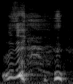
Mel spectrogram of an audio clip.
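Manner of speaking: high, loud laugh; loud burst of laughter. Real, not acted. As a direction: crack up laughing. Laughs after her imitation.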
